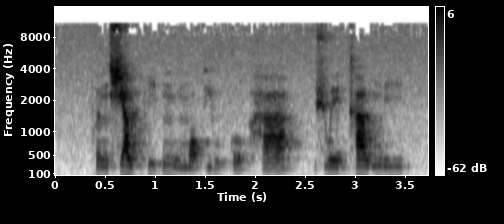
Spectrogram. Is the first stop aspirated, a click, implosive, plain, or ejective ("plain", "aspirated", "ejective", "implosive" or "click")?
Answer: aspirated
